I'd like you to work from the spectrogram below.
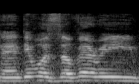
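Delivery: normal talking voice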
